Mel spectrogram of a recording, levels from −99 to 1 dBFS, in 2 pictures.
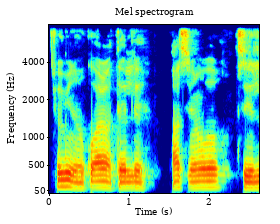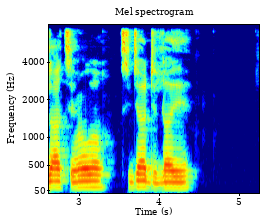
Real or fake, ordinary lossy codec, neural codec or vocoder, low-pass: real; none; none; 7.2 kHz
